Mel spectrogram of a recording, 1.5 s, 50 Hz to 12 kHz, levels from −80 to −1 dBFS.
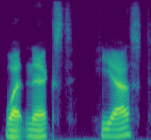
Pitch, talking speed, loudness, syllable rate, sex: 120 Hz, 160 wpm, -18 LUFS, 4.0 syllables/s, male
